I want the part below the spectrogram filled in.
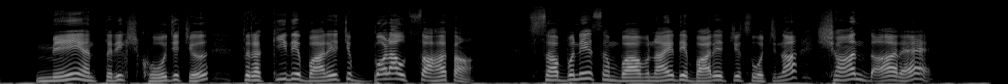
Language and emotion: Dogri, happy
